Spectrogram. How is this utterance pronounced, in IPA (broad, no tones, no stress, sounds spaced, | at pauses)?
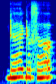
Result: ɖ ɛː ɖ ə s ɜ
